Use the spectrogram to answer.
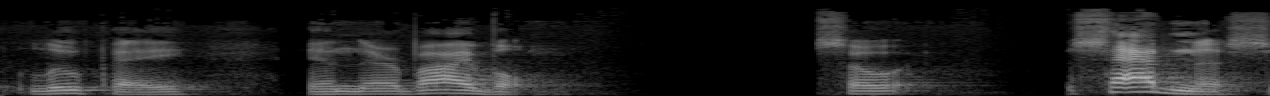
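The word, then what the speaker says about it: lupe (λύπη): You don't need to know the Greek letters because there it is in English letters, lupe. And it even tells you how to pronounce it, lupe.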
